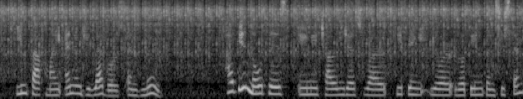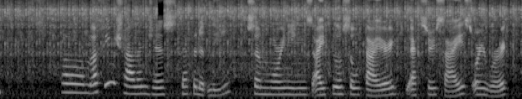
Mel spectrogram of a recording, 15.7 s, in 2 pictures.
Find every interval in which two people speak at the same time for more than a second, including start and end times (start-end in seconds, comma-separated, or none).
none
